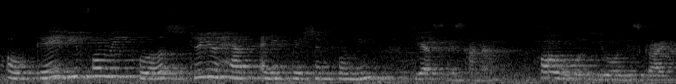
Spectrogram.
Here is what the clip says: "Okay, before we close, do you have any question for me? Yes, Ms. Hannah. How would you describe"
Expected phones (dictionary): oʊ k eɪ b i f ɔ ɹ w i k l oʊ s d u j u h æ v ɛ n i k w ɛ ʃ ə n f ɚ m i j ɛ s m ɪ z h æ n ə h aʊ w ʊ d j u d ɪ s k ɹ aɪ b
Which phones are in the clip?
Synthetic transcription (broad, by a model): oʊ k eɪ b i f ɔ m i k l oʊ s d u j u h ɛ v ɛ l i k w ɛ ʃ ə n f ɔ m i j ɛ s m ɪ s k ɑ n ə h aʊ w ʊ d j u d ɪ s k ɹ aɪ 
